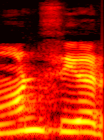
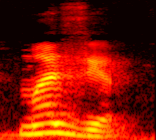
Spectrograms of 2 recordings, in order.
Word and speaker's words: Monsieur: நம்ம இதை ஆக்சுவலாக மான்சியர் அப்படிங்கிறத ப்ரொனவுன்ஸ் பண்ணக்கூடாது, அது தவறான ஒரு ப்ரொனன்சியேஷன். இது ஃப்ரெஞ்ச் வேர்ட் அப்படிங்கிறதுனால மர்சியர், மீனிங் வந்து மிஸ்டர்.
